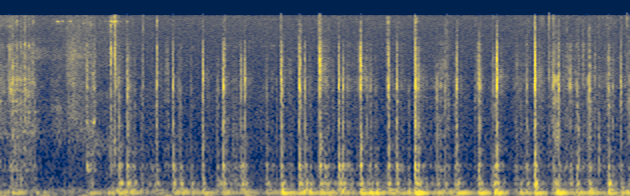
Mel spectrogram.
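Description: Fingertips of both hands type on a black plastic computer keyboard, producing an irregular run of quick, dry key clicks with bright, sharp edges. A steady low hum sits beneath the tapping throughout.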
